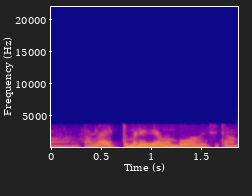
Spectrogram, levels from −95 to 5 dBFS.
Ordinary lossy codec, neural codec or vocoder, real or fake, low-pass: none; none; real; 3.6 kHz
